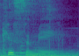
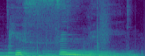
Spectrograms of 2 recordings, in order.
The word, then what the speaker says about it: Kissimmee: I know the next one is looks like Kissimmee which is how I would pronounce it normally but it is in fact kissing me oh God this is I don't know why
